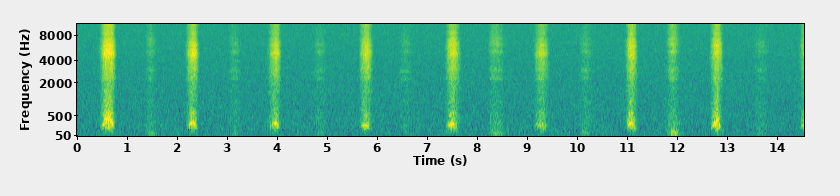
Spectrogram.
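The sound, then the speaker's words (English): Breathing during an exercise warm-up: many sharp, forceful inhales and exhales through the nose come in a steady, regular rhythm. Louder and softer bursts alternate, and no one talks. “You should hear your breath. Hear the inhale and the exhale.”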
